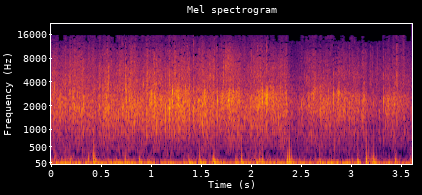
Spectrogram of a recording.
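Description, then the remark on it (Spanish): A crowd applauds steadily for the second edition of the Cumbre de Activismo Digital de Lenguas Mayenses (Digital Activism Summit of Mayan Languages), a dense wash of many hands clapping at an even level throughout, with no voices standing out. “Entonces, pues bienvenidas y bienvenidos, y bueno, pues un merecido aplauso para esta segunda edición de la Cumbre de Activismo Digital de Lenguas Mayenses.”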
